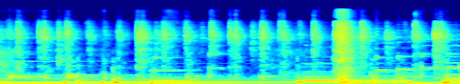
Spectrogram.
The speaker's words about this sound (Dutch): Met de hond op de achtergrond.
